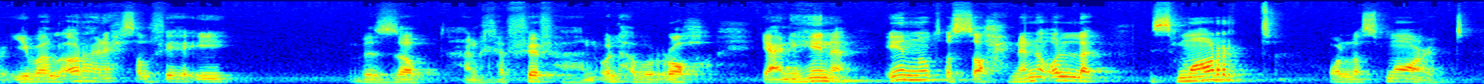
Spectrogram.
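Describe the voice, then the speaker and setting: Male teacher, Egyptian Arabic accent, brisk classroom explainer. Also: medium pitch. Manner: quick, conversational, asks and answers his own questions. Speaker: English teacher. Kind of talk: vocabulary lesson for students.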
